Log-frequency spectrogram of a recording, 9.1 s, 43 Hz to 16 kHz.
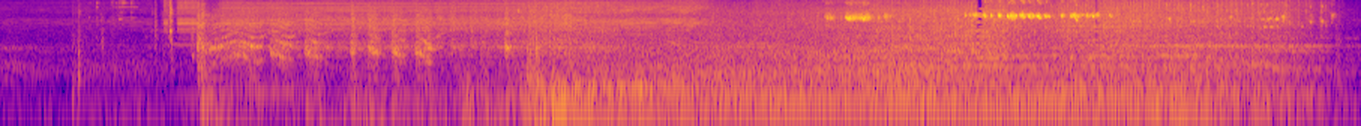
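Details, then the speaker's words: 1990 Jeep Comanche: cranks, catches, runs a few seconds on a ragged idle, then dies; fuel pressure gauge at Schrader valve shows only about 10 PSI, fuel delivery fault. "Yeah, so we're like at 10 PSI-ish. This is definitely fuel delivery related."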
